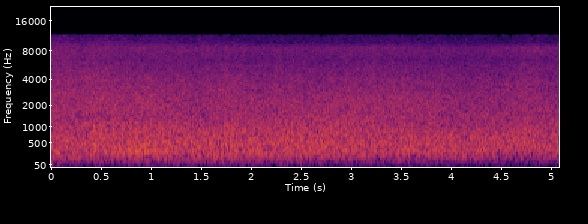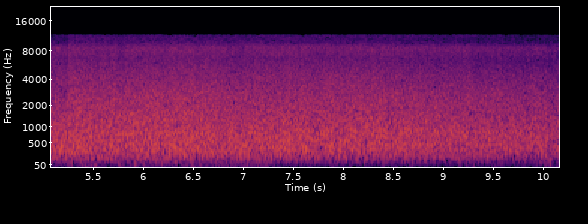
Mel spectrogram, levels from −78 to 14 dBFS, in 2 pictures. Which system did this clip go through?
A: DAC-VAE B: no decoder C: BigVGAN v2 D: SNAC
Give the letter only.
B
